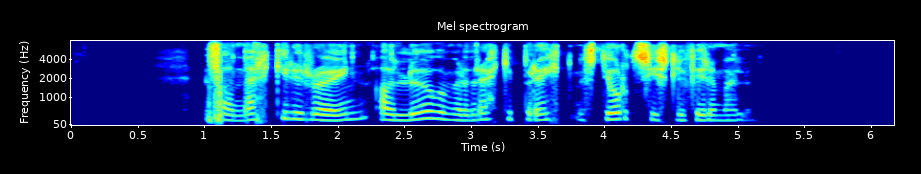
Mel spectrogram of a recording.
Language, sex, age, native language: Icelandic, female, 60-69, Icelandic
